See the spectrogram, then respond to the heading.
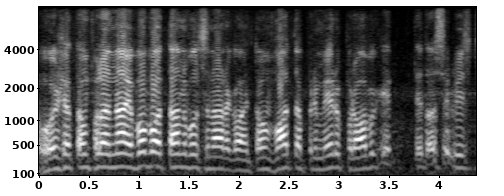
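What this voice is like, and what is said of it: Strong Bahian Brazilian Portuguese accent. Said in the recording (Portuguese): “sotaque baiano do rapaz... Bastante acentuado... Sotaque baiano muito acentuado”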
